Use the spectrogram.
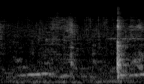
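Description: A spoon stirs masala mushroom curry with coriander and mint in a pot on the stove, soft scraping under a low simmer, ending with two sharp metallic clinks against the pot.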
